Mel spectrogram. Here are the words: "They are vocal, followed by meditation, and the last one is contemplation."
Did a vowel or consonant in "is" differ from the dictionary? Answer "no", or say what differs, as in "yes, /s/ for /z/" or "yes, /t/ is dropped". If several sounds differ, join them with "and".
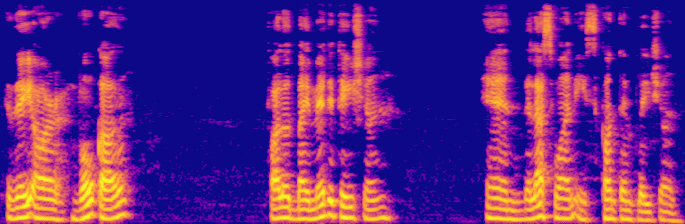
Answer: yes, /s/ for /z/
